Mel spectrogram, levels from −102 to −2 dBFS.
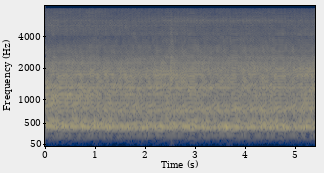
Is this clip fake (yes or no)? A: yes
